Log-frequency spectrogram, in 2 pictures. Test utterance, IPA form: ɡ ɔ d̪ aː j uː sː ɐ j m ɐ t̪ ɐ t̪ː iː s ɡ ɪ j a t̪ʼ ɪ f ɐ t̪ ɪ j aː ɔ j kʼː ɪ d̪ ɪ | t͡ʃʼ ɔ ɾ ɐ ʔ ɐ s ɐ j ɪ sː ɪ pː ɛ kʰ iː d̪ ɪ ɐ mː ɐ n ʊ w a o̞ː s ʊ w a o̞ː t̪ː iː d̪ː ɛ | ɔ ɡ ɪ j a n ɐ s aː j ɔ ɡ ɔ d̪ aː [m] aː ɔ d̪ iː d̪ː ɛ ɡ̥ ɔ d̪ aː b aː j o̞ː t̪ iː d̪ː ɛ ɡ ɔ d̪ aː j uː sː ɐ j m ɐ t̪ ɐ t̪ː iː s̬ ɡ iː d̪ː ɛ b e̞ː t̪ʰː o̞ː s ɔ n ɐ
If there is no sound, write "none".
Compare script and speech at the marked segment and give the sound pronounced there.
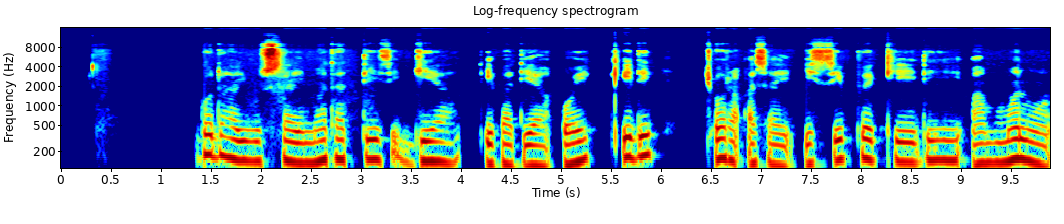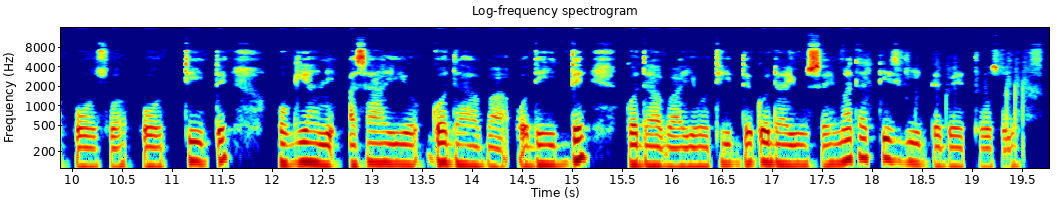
b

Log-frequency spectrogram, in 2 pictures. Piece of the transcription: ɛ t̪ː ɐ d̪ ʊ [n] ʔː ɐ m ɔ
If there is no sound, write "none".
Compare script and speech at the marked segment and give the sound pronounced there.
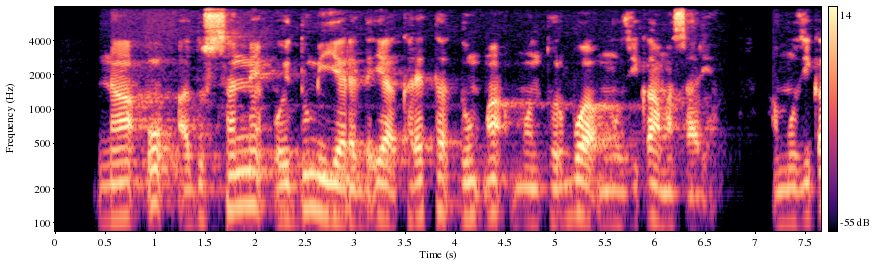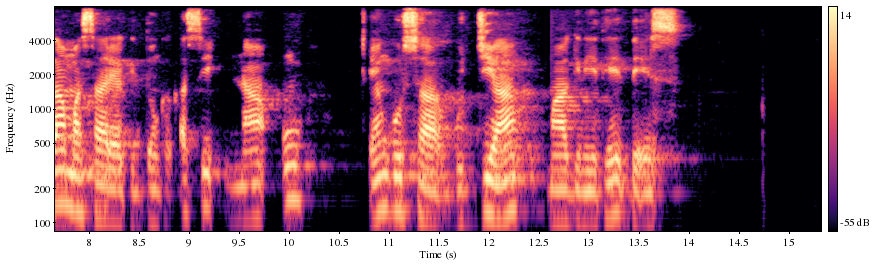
m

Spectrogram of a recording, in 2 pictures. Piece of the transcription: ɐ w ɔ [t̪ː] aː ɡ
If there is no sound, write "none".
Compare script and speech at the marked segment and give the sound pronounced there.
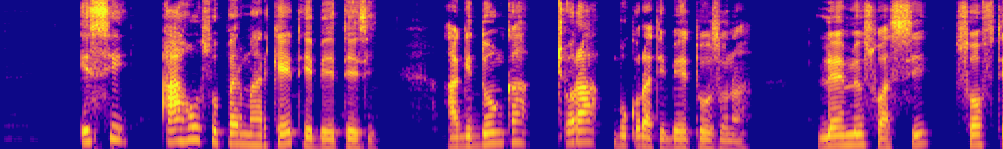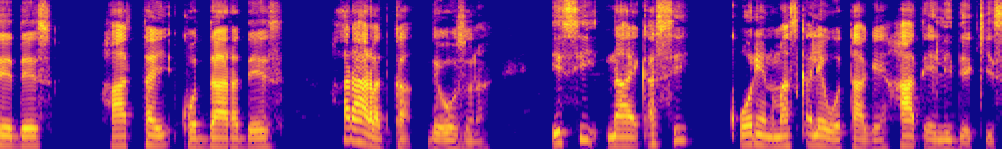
t̪ː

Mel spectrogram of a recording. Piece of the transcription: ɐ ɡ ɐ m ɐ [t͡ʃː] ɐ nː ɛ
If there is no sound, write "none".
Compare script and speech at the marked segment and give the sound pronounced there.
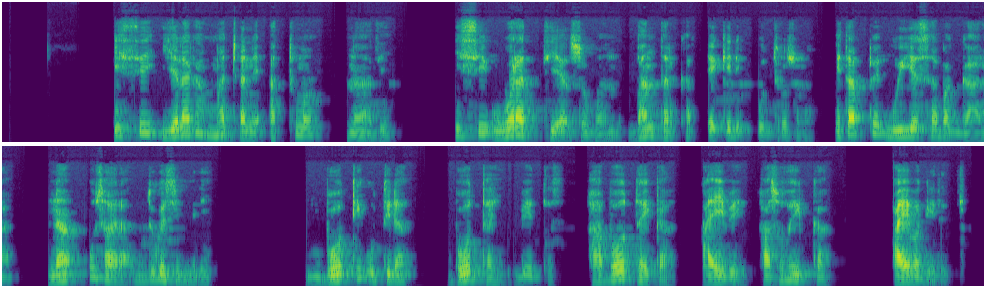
t͡ʃʼː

